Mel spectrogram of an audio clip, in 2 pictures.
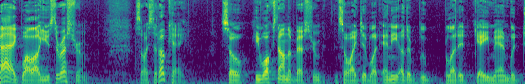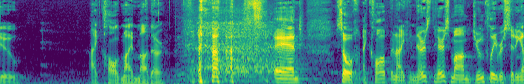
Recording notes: an entire night of live storytelling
